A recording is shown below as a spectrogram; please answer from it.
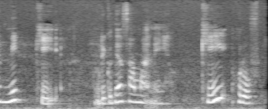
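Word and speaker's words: にっき: Ini kalian baca menjadi nikki. Kenapa? Karena huruf ya setelah tsu kecil ini yang jadi double. Ya, huruf kecil setelah ki ini yang double. Jadi makanya di sini sebutnya nikki.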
